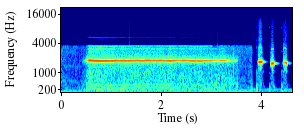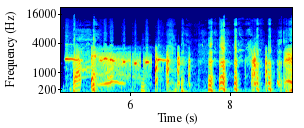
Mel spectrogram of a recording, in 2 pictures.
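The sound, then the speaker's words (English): A caller from San Antonio, Texas whistles a long, steady high tone to imitate her car's whistling noise, which happens when the air conditioning runs, then adds a few short whistled chirps before laughter and chatter break out. “My problem is that my car loves to whistle. And would you like me to make the sound for you?”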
